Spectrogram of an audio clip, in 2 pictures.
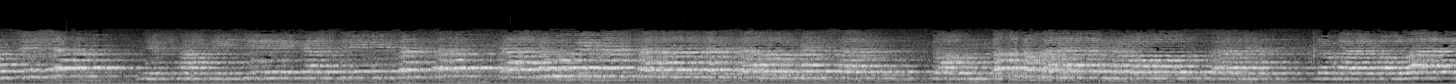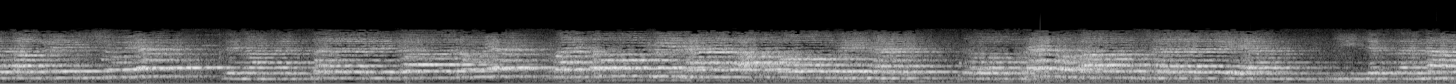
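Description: A choir of children and young women singing together, holding long notes in flowing phrases with short pauses for breath.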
